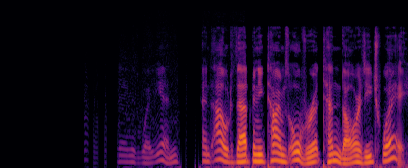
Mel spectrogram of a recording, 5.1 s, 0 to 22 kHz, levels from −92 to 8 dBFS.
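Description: Right from the start, the fade-in on this speech suffers truncation distortion. The level rises smoothly to full by 3.07 s, but it sounds like the gain stage keeps only about 9 bits with no dither. The quiet opening turns gritty, worst up to 2.42 s.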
